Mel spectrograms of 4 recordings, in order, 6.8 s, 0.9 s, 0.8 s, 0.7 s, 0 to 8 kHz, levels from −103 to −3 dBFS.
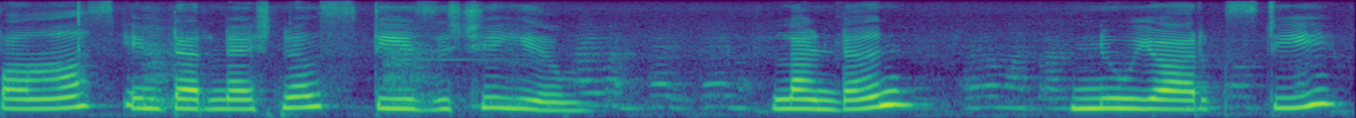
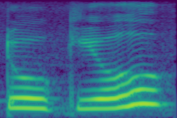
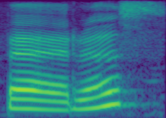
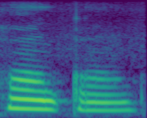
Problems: background sounds at intervals, background conversations at intervals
